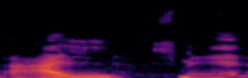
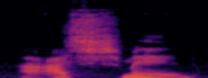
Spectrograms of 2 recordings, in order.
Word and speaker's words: عشمال: Notice I'm not saying عالشمال. I'm saying عشمال.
